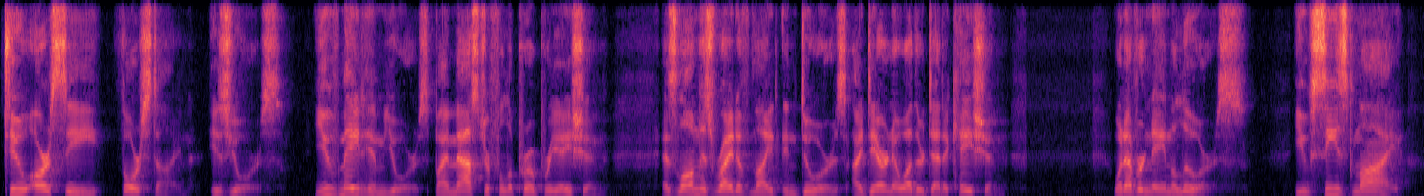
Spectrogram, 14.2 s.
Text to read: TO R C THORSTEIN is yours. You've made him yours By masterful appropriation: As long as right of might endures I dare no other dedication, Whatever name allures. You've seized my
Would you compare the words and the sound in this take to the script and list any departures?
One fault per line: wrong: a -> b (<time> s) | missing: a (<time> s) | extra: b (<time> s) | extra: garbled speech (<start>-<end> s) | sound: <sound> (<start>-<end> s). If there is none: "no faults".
no faults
